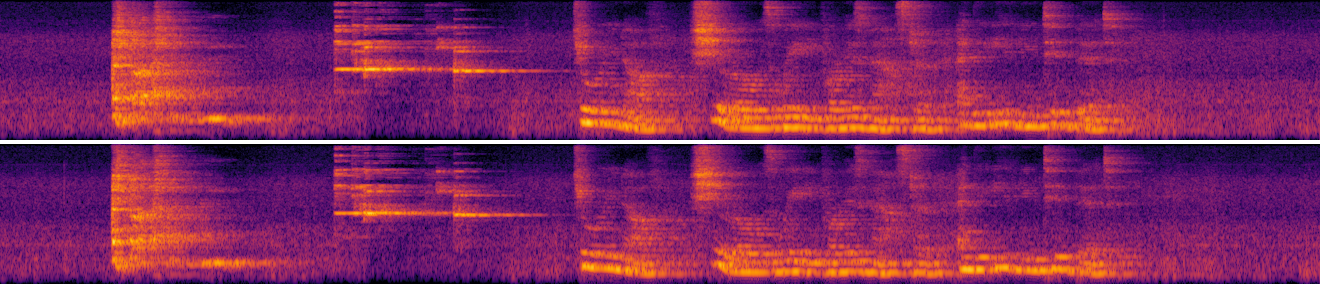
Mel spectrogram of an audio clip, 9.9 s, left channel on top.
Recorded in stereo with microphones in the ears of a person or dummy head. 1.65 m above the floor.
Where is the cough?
20° right (ahead or behind), 0.6 m.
